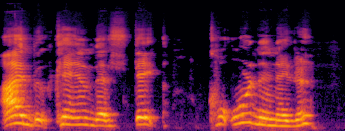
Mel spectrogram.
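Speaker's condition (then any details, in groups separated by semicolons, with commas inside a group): Cerebral palsy; from birth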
